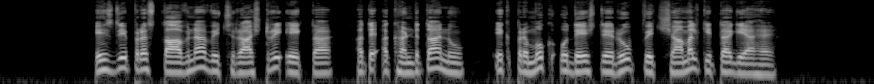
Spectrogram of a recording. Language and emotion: Punjabi, neutral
